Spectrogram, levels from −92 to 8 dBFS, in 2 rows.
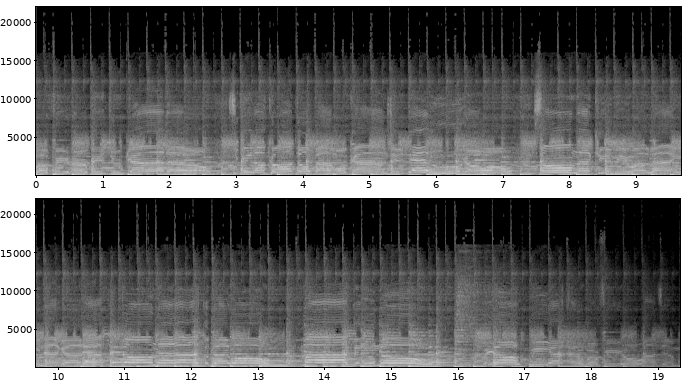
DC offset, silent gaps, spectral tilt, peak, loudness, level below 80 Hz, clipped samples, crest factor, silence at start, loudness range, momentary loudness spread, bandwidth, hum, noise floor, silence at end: under 0.1%; none; -5 dB/octave; 0 dBFS; -17 LUFS; -22 dBFS; under 0.1%; 16 dB; 0 s; 2 LU; 7 LU; 17.5 kHz; none; -37 dBFS; 0.1 s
